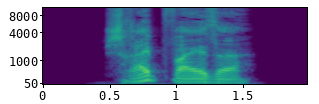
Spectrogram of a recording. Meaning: 1. spelling (specific way of writing a word) 2. notation 3. writing style, way of writing
- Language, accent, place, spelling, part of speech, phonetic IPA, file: German, Germany, Berlin, Schreibweise, noun, [ˈʃʁaɪ̯pˌvaɪ̯zə], De-Schreibweise.ogg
